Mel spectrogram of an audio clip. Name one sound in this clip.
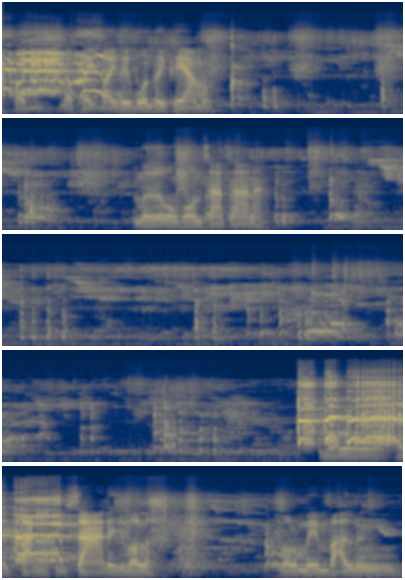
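A rooster crows loudly nearby, several times.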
